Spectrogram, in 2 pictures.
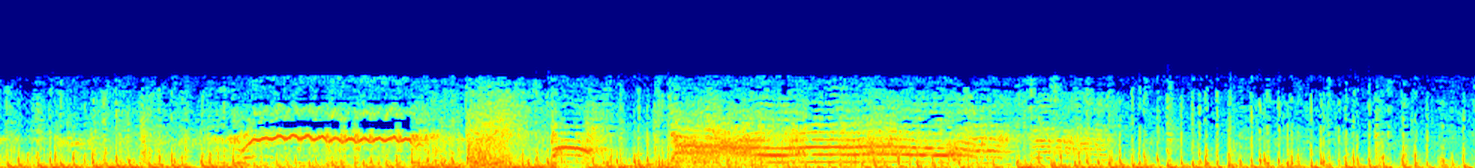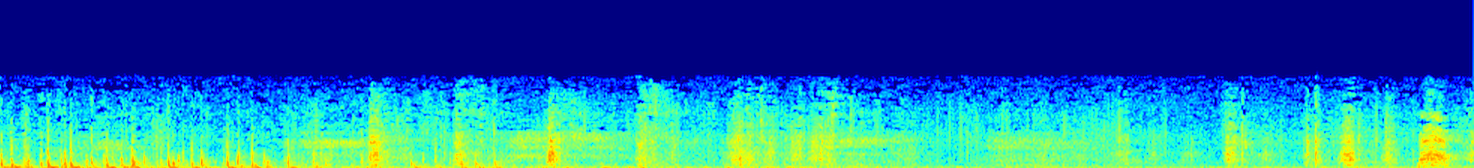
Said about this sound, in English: Look, he's trying to ride a horse out.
